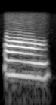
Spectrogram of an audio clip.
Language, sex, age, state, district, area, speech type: Assamese, female, 30-45, Assam, Majuli, urban, conversation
